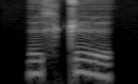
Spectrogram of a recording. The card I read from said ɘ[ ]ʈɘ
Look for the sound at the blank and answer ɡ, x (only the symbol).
x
